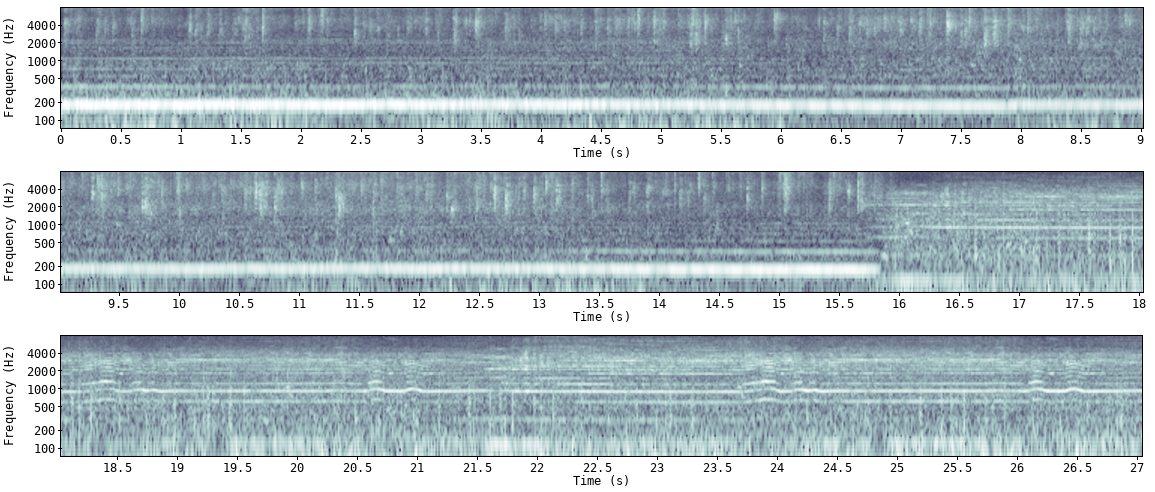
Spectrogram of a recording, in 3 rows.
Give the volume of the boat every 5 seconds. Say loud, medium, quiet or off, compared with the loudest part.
loud, medium, medium, loud, loud, loud.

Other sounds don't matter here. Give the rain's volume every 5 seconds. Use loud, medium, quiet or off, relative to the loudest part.
loud, loud, loud, loud, medium, medium.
